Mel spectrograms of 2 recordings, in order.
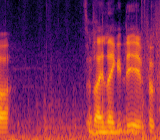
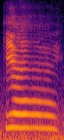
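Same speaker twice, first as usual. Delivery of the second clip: mock cheer; 6 dB quieter than usual. Mock cheer about mod streams.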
